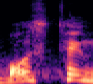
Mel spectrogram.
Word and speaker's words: 무스탕: 하지만 유교 전쟁과 관련해서는 무스탕 전투기를 이제 영 영 영문 발음을 명확하게 해서 머스탱 머스탱 이렇게 하는데 실제로 공군 참년 용사분들은 머스탱이라고 하면 화를 내십니다.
